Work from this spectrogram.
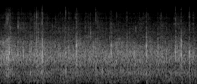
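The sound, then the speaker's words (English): A round of applause from an audience: many hands clapping in an even, dense texture, fairly loud and sustained across two seconds, with scattered sharper claps on top and no talking. “Would you give him a round of applause?”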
